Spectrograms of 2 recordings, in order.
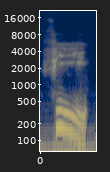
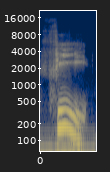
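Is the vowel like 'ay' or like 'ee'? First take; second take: ee; ee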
